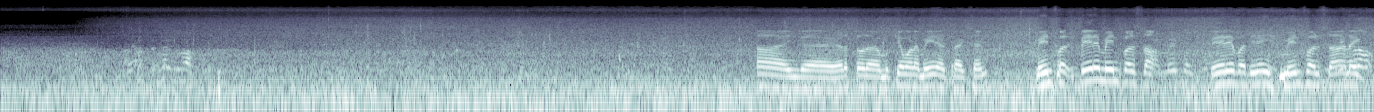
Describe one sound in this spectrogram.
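A waterfall roars steadily in the distance.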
